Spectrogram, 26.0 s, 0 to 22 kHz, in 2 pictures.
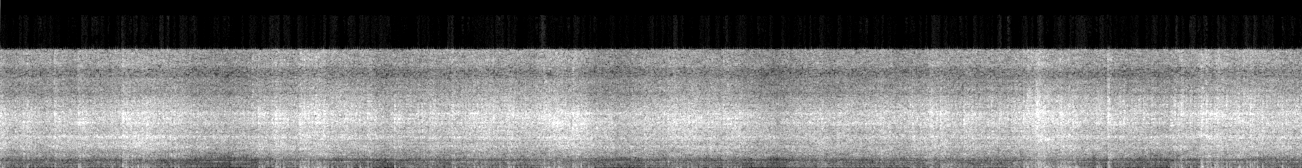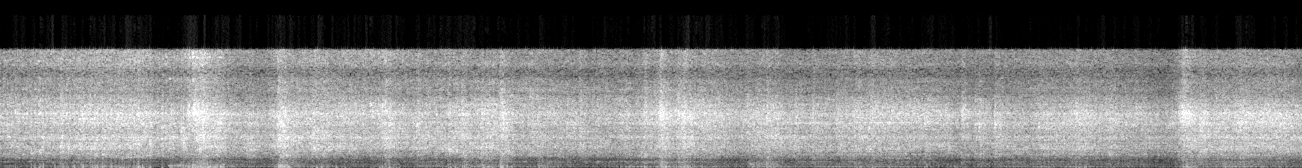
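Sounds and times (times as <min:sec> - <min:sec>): plastic grinder running: 0:00.0 - 0:26.0.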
